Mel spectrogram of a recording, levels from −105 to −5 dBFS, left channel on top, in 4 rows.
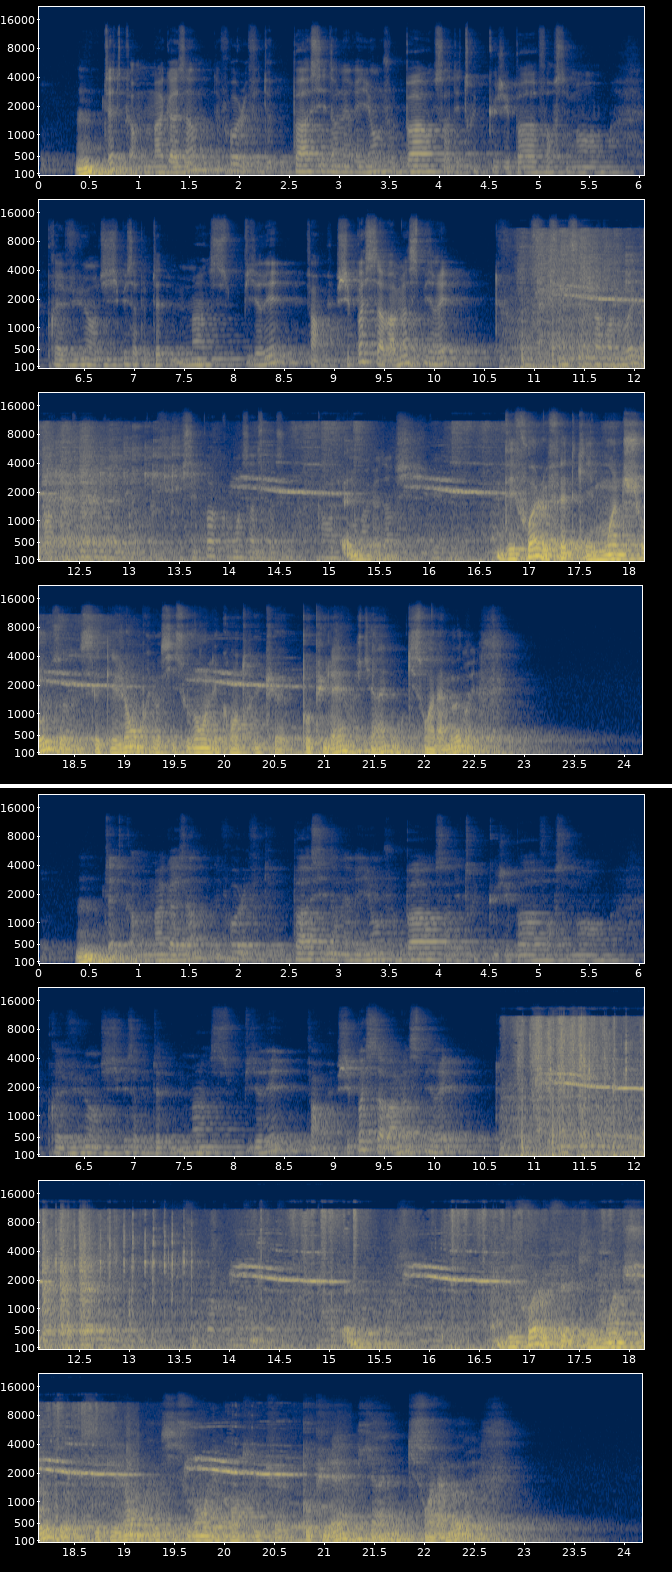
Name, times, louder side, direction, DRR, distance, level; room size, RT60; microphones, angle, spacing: voice 1, 0.6-10.2 10.6-16.3 22.3-22.5, left 2 dB, 70° left, 6 dB, 0.6 m, -45 dB
sound 1, 10.6-21.3, right 6 dB, 45° right, 0.3 m, -39 dB
voice 2, 15.1-15.4 16.7-22.8, left 3 dB, 30° left, 4 dB, 0.3 m, -28 dB
7.3 x 3.4 x 5.0 m, 1.5 s
head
